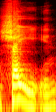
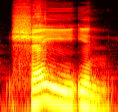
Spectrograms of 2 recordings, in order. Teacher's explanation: syai' di sini lembut ya-nya, jangan dihentak, jangan syai'in, tapi syai'in.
